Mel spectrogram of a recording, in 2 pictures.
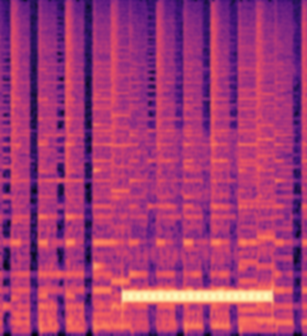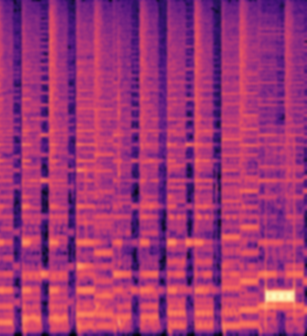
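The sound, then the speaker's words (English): An unanswered telephone rings, a melodic electronic ringtone of repeated short tones broken by a couple of long sustained beeps, heard alone. “Is this prick really not going to answer the phone now?”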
